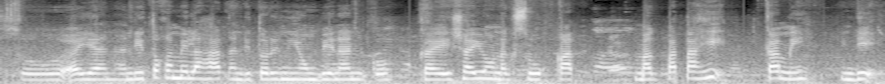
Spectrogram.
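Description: A woman talks at a moderate pace and a high pitch over noticeable background noise. Her intonation is monotone and flat. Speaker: family vlogger. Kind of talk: vlog narration.

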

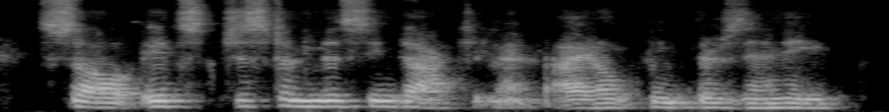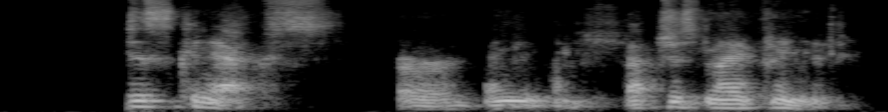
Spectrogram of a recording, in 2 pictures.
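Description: Vocal fry in a dark, mellow tone at a moderate pace, with ordinary pitch variation. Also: man, fairly high pitch for a man. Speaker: school committee member. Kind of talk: public meeting discussion.

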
